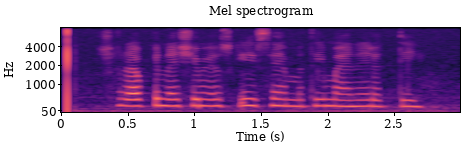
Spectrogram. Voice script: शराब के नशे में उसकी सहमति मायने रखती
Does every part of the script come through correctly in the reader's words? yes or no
yes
